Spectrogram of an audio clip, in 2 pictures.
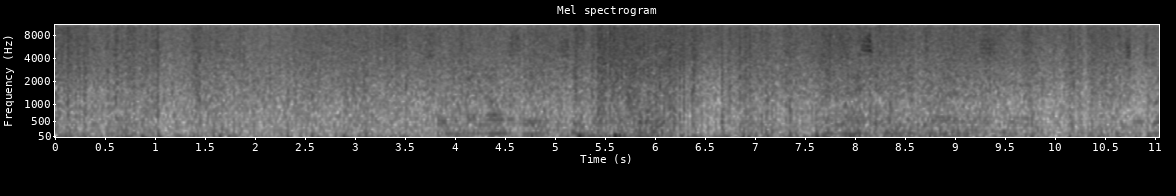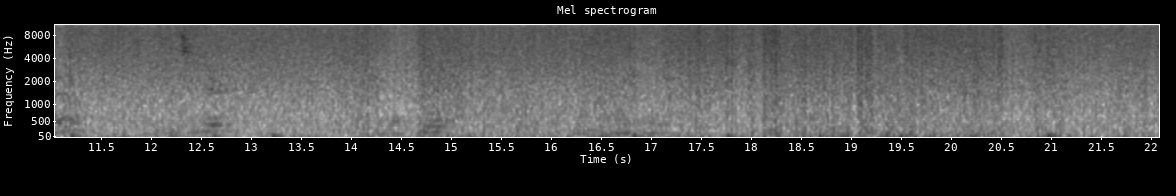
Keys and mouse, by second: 5.6 ctrl+alt+KP_0, 11.2 KP_0, 14.0-15.6 drag, 16.9 ctrl+KP_0, 17.8 alt+KP_0.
